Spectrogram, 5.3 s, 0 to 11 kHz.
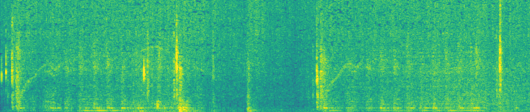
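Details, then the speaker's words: Starter whirs through two long cranking attempts with a pause, engine never clearly catches; 1998 Daewoo Lanos 1.4, 280k km, blown head gasket. Owner suspects a half-bad CPS, unconfirmed. "well the engine runs fine after all sometimes it's not gonna run for unknown reasons maybe the CPS is half bad or I don't know what"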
